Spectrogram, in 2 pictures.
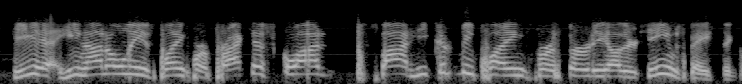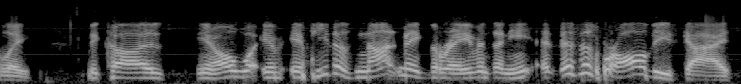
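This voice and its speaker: A man giving measured, explanatory sports analysis as a beat writer guest, over a tinny phone line. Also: on the high side, no room sound. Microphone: phone call.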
